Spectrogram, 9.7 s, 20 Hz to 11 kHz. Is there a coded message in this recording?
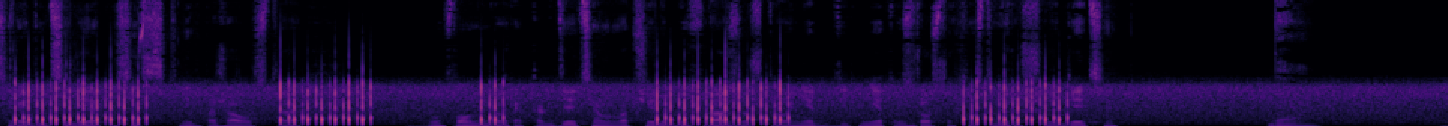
Yes: pulse dialling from 0.1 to 7.1 s, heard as clicks on a phone line, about 11 pulses a second, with speech in Russian. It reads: 0 7 2 0 8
